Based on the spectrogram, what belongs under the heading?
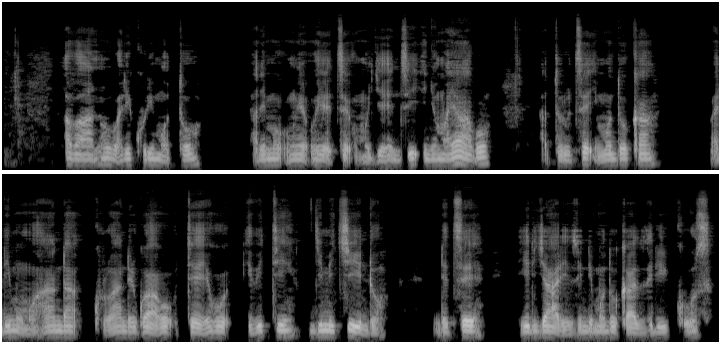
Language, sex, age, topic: Kinyarwanda, male, 25-35, government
